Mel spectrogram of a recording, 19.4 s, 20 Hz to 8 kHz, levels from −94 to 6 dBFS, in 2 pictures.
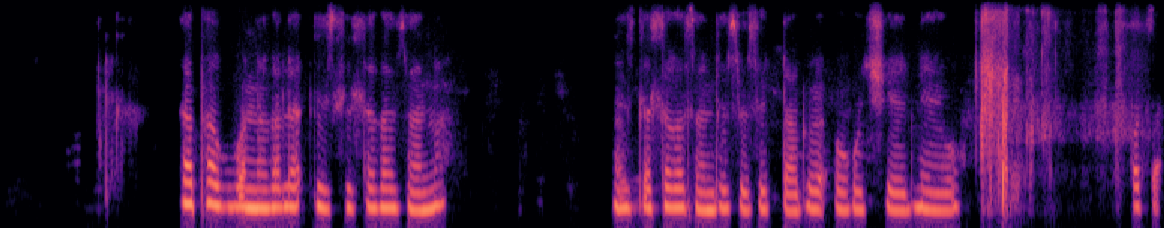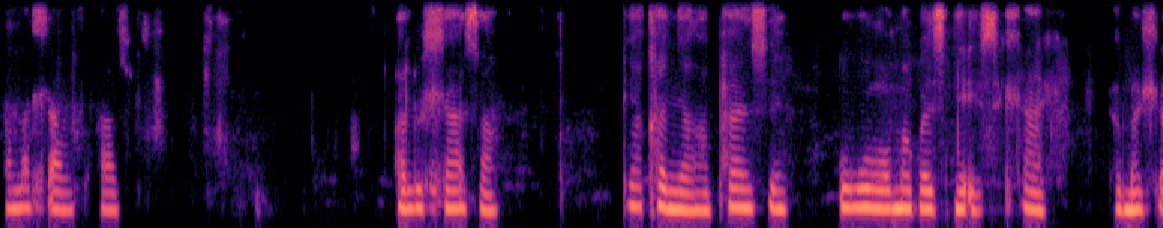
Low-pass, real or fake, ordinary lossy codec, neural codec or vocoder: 7.2 kHz; real; Opus, 16 kbps; none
